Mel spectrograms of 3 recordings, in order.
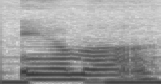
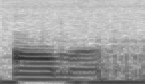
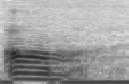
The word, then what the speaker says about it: Amma: Oh, in the book, there was a librarian named Marion, and Amma, they pronounce it Amma in the movie, which I didn't like. It's Amma.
